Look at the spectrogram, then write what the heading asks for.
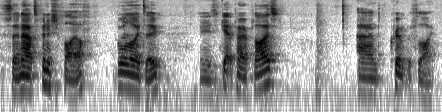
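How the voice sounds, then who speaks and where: A middle-aged man from England calmly talking through each step of tying a fishing fly while he works with his hands. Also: on the low side, a little slow, slight background noise. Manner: calm, practical, talks while working with his hands. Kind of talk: step-by-step demonstration. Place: wooden lodge room, indoors.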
